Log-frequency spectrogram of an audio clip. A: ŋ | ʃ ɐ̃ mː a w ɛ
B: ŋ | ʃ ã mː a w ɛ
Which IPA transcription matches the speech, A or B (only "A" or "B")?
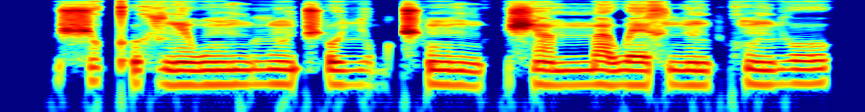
B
